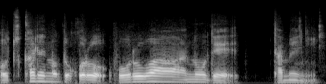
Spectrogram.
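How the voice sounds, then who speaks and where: A man giving casual commentary as he reads social media replies aloud, musing and halting, with many fillers and asides. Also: on the low side, darkish tone.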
